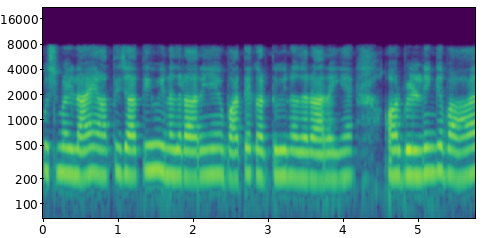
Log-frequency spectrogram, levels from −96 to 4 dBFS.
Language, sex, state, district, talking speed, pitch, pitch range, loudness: Hindi, female, Chhattisgarh, Raipur, 210 wpm, 220 Hz, 210-230 Hz, -15 LUFS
